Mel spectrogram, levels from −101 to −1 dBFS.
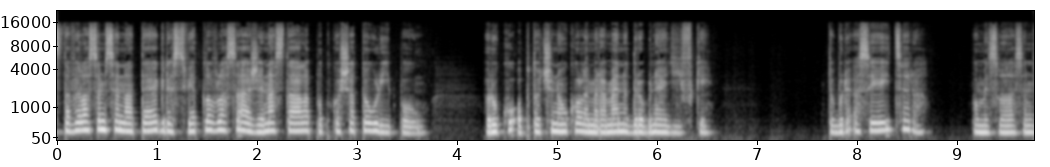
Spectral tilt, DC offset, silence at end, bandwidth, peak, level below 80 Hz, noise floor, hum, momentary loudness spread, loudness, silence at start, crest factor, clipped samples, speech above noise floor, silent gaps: -5.5 dB/octave; under 0.1%; 0 s; 16 kHz; -4 dBFS; -60 dBFS; -73 dBFS; none; 11 LU; -20 LUFS; 0 s; 16 dB; under 0.1%; 53 dB; none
